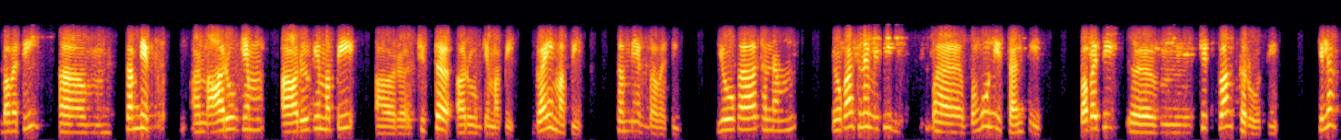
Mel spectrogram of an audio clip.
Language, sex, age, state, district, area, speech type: Sanskrit, female, 60+, Tamil Nadu, Thanjavur, urban, conversation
